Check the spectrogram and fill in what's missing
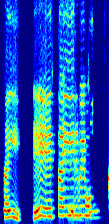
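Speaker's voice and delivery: एतैर्विमुक्तः slowed, the ai of तै drawn out; slow एतैर्विमुक्तः with a clear ai; pronunciation demo. Shown as a demonstration. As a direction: stretch तै in एतैर्विमुक्तः. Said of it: "एतैर् भी नहीं है".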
